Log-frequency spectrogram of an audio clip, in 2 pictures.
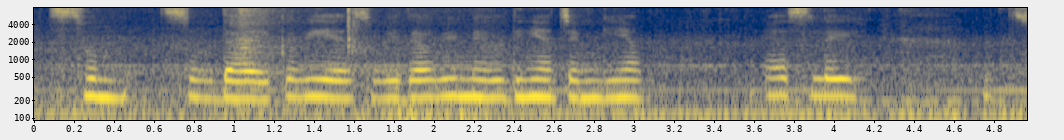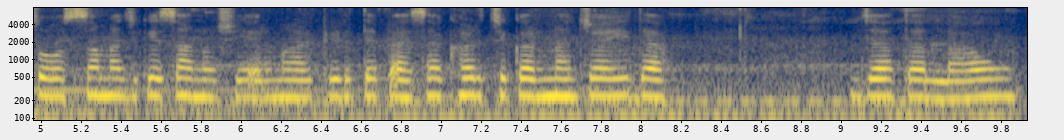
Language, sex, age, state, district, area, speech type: Punjabi, female, 30-45, Punjab, Mansa, urban, spontaneous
